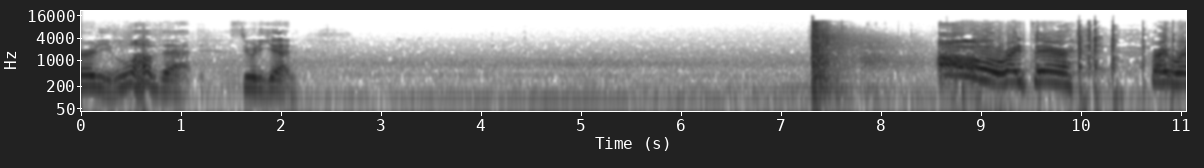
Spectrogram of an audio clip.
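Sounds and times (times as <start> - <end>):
air rifle shot: 7.3 - 8.3.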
